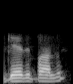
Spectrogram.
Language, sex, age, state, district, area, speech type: Telugu, male, 30-45, Andhra Pradesh, Kadapa, rural, conversation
